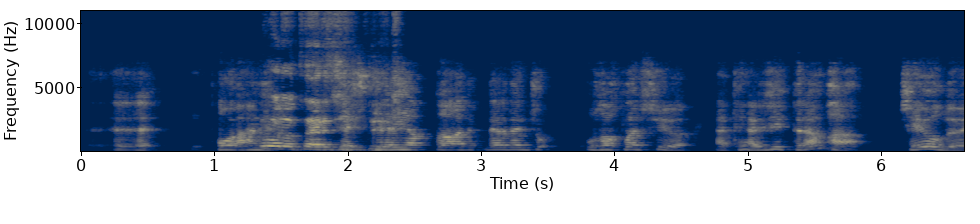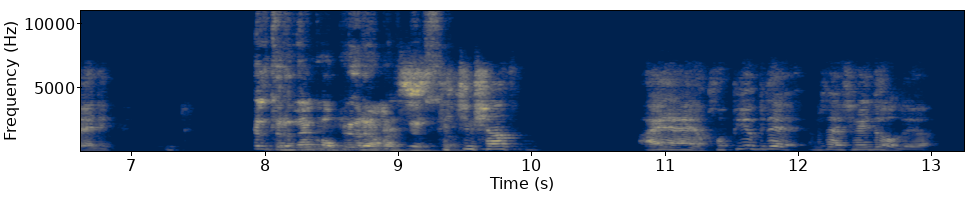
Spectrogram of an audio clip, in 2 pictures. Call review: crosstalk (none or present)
present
